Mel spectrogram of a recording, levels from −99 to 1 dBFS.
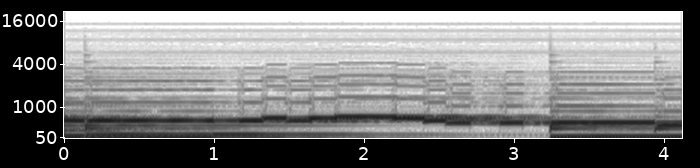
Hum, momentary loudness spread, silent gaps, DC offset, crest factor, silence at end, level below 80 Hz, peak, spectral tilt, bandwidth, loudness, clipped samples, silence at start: none; 6 LU; none; under 0.1%; 12 dB; 0 s; -24 dBFS; -4 dBFS; -10 dB/octave; 6 kHz; -17 LUFS; under 0.1%; 0 s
